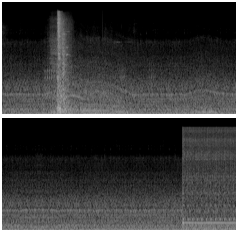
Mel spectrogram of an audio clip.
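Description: A bus engine idles with a low rumble, heard from inside the cab.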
